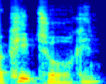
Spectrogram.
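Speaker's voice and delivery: put-on Cockney tough guy; Cockney gangster voice. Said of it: "like, Cockney gangster voice".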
